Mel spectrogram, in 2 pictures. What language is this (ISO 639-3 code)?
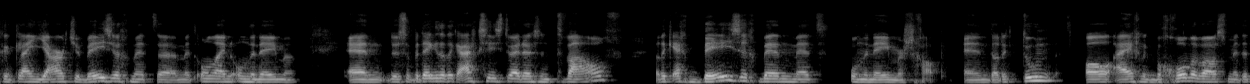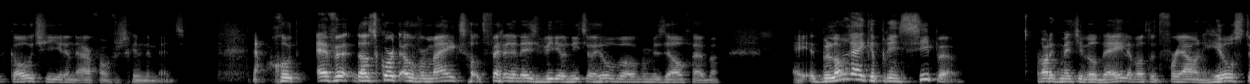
nld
